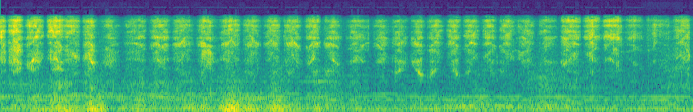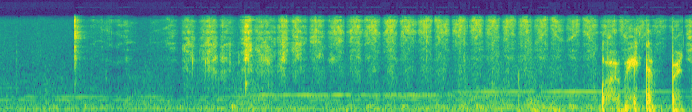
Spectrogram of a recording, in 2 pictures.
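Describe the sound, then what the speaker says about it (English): Sticks rubbed together in a quiet ASMR setting, a close, steady dry rasping and scraping that runs almost continuously with a brief softer pause midway. "Rub some sticks together."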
